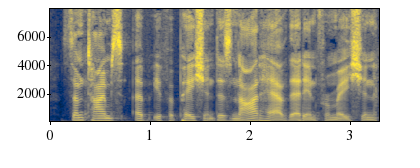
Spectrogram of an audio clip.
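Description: Talking at a very fast pace with ordinary pitch variation, a woman with an East Texas accent is heard in a very clean recording with a silent background. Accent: East Texas Southern. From East Texas (Newton). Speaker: medical billing manager. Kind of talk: explanatory discussion.

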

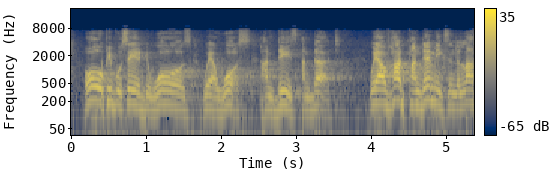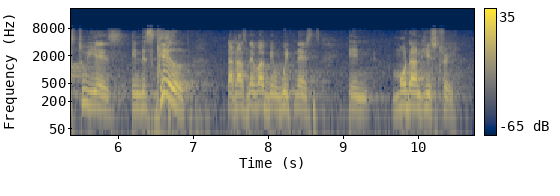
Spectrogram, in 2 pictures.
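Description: At a moderate pace and with ordinary pitch variation, the speaker talks amid audible room echo. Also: man, fairly high pitch for a man. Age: 50s. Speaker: pastor. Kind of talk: sermon.

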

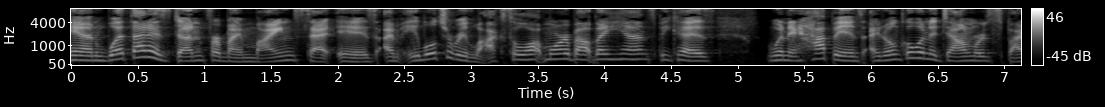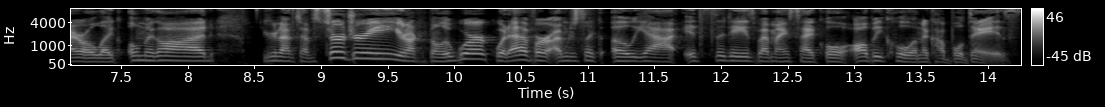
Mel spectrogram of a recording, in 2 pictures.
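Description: Over a silent background in a very clean recording, a woman with a medium pitch talks at a very fast pace in an animated tone with lively intonation. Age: 40s. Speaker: podcast host. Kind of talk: casual monologue.

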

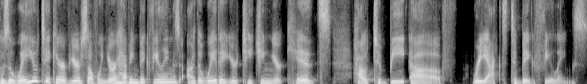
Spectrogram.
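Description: A woman with an American accent speaks at a fairly slow pace and fairly low pitch, her voice moving in very wide pitch swings. The sound is dry and close with no echo, over a quiet background. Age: 30s. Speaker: podcast host and mom coach. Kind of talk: solo podcast talk. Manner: casual, animated.

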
